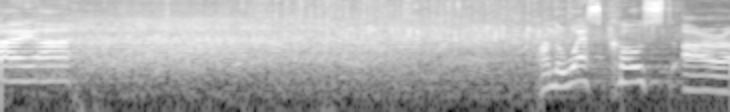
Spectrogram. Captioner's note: audience laughter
